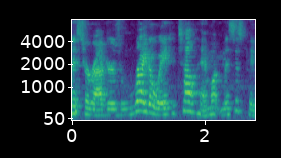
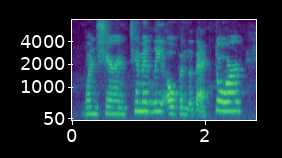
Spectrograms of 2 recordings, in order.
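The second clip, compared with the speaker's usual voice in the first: usual speaking voice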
